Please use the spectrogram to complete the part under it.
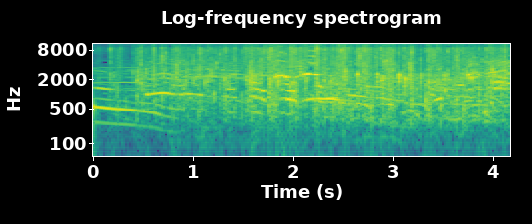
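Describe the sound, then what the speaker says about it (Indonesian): A room of schoolchildren claps for a visiting TV presenter in class, scattered applause mixed with loud children's voices shouting and chattering over it. "Tepuk tangan dulu."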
